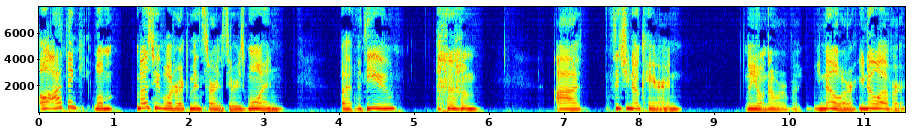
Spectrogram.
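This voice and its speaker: A woman speaks at a moderate pace with a nervous tone and a fairly high pitch. Her ordinary pitch variation is broken by long, frequent pauses. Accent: Kentucky. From southeast Kentucky. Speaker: fan activist and guest. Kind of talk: casual chat. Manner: nervous, hesitant.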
